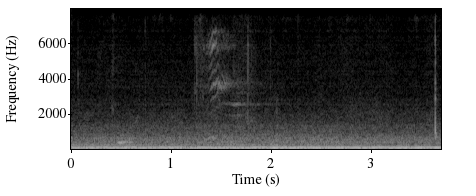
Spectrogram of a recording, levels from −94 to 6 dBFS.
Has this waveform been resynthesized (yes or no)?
yes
